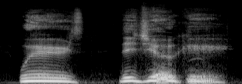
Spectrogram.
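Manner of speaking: loud demanding superhero voice. Describing how Batman questions people: Batman voice. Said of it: "he would just talk to you like this".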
